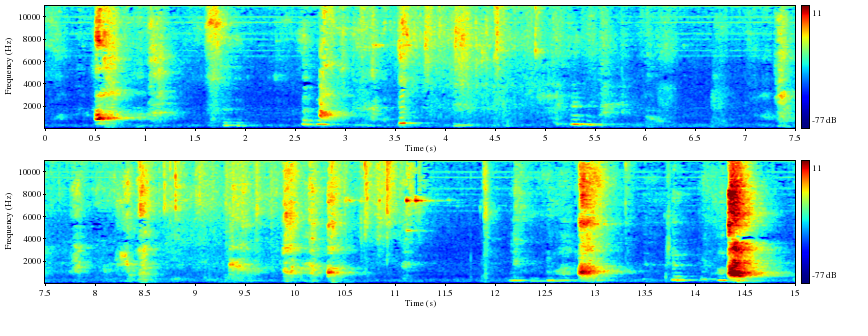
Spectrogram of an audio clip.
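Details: Pipacs, a longhaired vizsla, at the vet's, gives sharp, loud barks scattered through the recording, near the start and again late, with softer whining and whimpering notes in between in a quiet indoor room.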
